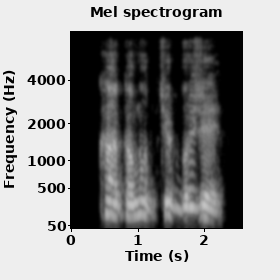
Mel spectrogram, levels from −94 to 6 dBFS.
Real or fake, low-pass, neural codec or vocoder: fake; 7.2 kHz; codec, 16 kHz, 4.8 kbps, FACodec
